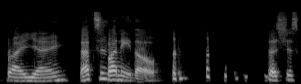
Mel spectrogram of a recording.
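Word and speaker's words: Feyre: I think it's or Freya. not like Friday? not like Kanye. No, Frye.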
